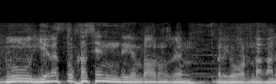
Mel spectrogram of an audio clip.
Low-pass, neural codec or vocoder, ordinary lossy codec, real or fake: 7.2 kHz; codec, 44.1 kHz, 7.8 kbps, Pupu-Codec; none; fake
